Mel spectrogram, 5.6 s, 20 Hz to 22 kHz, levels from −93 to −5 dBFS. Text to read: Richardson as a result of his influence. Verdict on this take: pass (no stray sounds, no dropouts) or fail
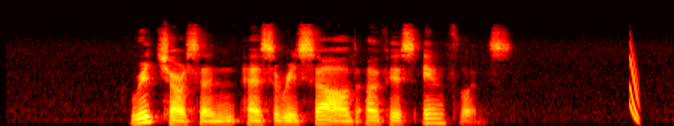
fail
